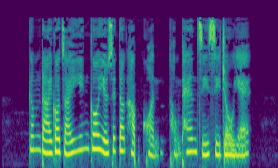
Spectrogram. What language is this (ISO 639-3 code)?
yue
